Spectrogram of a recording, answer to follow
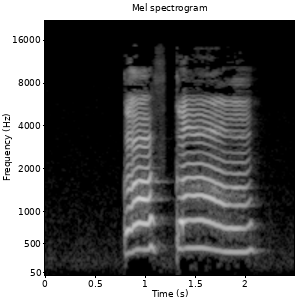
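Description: A young child's voice reciting an alphabet word in a sing-song chant: two high syllables, the second drawn out.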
